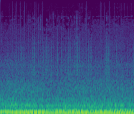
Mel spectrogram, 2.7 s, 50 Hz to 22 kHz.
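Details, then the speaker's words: 1985 Porsche 928S V8 idling high at about 1100 rpm with a deep steady rumble because the throttle cable sticks; tapping it drops the idle to normal, and cable replacement is planned. "and it's just idling high it's at 1100 RPM I tap it and it drops right down to where it should be while the fuel injectors are out I plan to replace the throttle cable that's sticking"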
